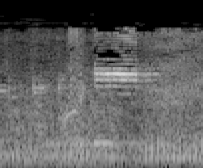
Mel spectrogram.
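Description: Roadside street noise with a steady low engine hum, and a short high-pitched vehicle horn toot about a second in.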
